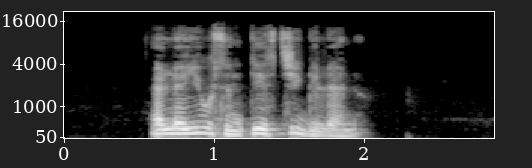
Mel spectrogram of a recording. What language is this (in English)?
Kabyle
